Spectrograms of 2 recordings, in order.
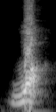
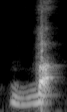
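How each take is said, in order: First: It begins with rounded lips, a w sound. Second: It begins with teeth on lip, a v sound. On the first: The speaker calls it right. "first circle and then wa" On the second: The speaker calls it wrong. "don't say it as V of English"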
